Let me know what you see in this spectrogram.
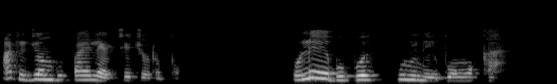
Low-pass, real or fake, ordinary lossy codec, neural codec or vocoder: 5.4 kHz; fake; none; vocoder, 44.1 kHz, 128 mel bands every 512 samples, BigVGAN v2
